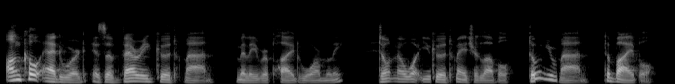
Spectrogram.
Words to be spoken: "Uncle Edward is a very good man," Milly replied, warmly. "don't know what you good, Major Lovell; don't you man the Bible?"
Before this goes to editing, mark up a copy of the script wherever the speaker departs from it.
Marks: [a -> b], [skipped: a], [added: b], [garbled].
"Uncle Edward is a very good man," Milly replied, warmly. "don't know what you good, Major Lovell; don't you man the Bible?"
